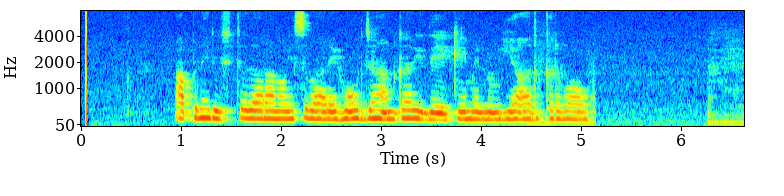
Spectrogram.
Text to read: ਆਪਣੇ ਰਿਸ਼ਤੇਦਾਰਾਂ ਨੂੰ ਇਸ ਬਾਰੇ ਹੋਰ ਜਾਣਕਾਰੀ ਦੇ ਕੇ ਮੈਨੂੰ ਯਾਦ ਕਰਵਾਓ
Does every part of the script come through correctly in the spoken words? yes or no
yes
